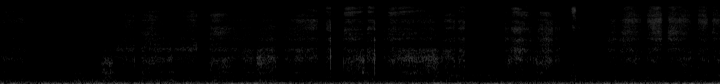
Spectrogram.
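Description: Long sweeping strokes of a charcoal stick held flat drag across a tan kraft paper sketchbook page, and the paper is rubbed and smudged with the side of the hand. The sound is a soft, dry, bright scratching hiss, steady and close, broken by brief pauses between strokes.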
